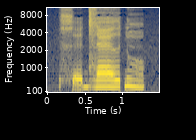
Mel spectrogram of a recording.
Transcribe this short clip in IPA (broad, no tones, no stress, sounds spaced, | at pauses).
x ɛ̰ d͡z æ ə̯ ɗ ũ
